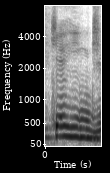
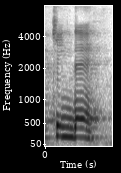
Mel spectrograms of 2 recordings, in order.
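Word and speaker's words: Kehinde: Eu queria me corrigir, assim, eu ficava chamando o nome da protagonista de Defeito de Cor na minha cabeça de Querinde, mas é Kendé. Eu já ouvi várias pronúncias, é Kendé, os 2 T's abertos.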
